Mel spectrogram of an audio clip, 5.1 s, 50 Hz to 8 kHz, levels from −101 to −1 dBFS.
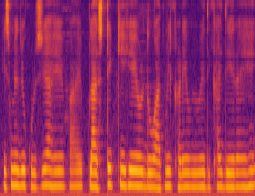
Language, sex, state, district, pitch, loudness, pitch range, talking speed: Hindi, female, Uttar Pradesh, Lalitpur, 220 Hz, -22 LUFS, 210-225 Hz, 200 wpm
